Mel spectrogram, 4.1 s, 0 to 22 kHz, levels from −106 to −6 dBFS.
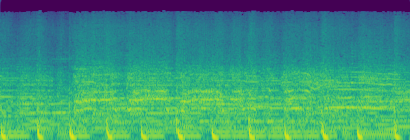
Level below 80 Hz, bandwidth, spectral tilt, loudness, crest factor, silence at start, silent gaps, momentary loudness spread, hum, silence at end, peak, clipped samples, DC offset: -26 dBFS; 16.5 kHz; -5.5 dB/octave; -19 LUFS; 14 dB; 0 s; none; 2 LU; none; 0 s; -6 dBFS; under 0.1%; under 0.1%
